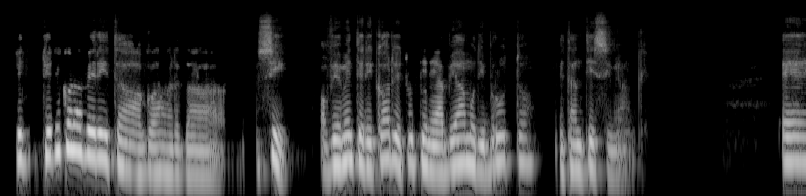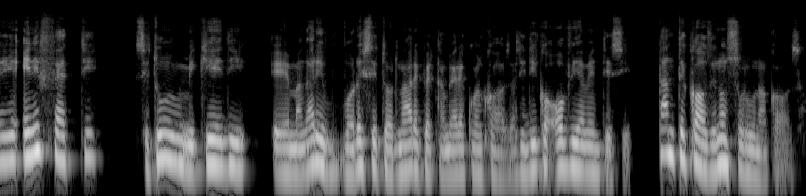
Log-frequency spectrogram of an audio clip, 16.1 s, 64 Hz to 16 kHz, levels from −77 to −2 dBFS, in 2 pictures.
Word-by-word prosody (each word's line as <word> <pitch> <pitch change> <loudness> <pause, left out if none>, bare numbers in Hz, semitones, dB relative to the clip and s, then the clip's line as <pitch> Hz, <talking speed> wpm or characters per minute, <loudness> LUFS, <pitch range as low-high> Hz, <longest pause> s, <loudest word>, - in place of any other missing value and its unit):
Ti 180 -2 +1
ti 195 - +3
dico 225 +4 +4
la 230 -1 +7
verità, 175 - +3
guarda, 120 -2 -4 0.3
sì, - - 0 0.3
ovviamente 155 +6 +2
ricordi 165 +3 +1
tutti 160 +1 -1
ne 135 -3 +3
abbiamo, 155 +5 +2
di 135 -2 0
brutto 165 +2 -4
e - - -7
tantissimi 135 -2 -2
anche. 115 +2 -17 1.3
E 170 +1 +1
e 190 - +4
in 195 - +7
effetti, 190 -4 0 0.3
se - - -8
tu 180 - +3
mi 160 -7 +3
chiedi, 145 0 +2 0.2
e 125 -1 -3
magari 130 +7 +2
v 130 -2 -4
vorresti 145 +4 -1
tornare 130 +1 -2
per 125 -2 -5
cambiare 120 0 -4
qualcosa, 115 -3 -8
ti 120 +1 -5
dico: 135 +2 -2
"Ovviamente 130 -5 -1
sì". 115 - -12 0.2
Tante 205 -3 +2
cose, 150 -7 +1
non 160 +2 +4
solo 135 -5 -4
1 110 -3 -4
cosa. - - -14
145 Hz, 160 wpm, -25 LUFS, 125-170 Hz, 1.3 s, la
